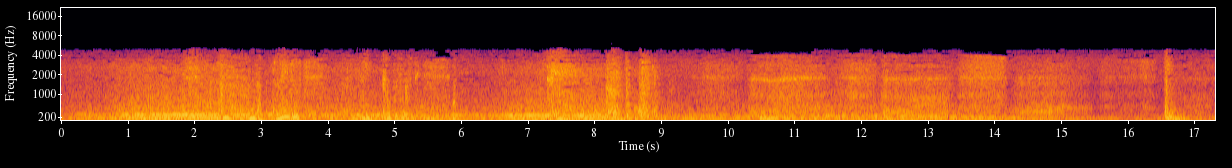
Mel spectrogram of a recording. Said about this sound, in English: He was halfway down when he heard the car approach.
